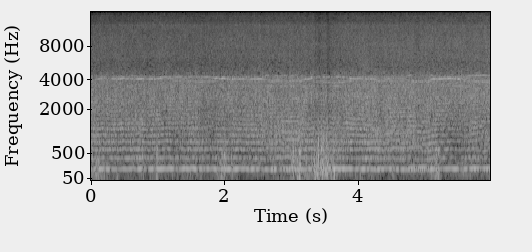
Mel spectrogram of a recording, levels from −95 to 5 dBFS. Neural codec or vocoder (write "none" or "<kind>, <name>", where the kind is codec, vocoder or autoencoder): none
